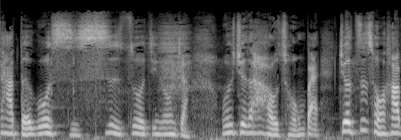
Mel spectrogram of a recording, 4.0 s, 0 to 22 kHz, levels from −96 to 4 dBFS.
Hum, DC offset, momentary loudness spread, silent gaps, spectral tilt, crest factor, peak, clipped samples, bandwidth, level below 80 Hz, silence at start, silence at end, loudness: none; under 0.1%; 7 LU; none; -3.5 dB/octave; 16 dB; -4 dBFS; under 0.1%; 16 kHz; -48 dBFS; 0 s; 0 s; -20 LUFS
